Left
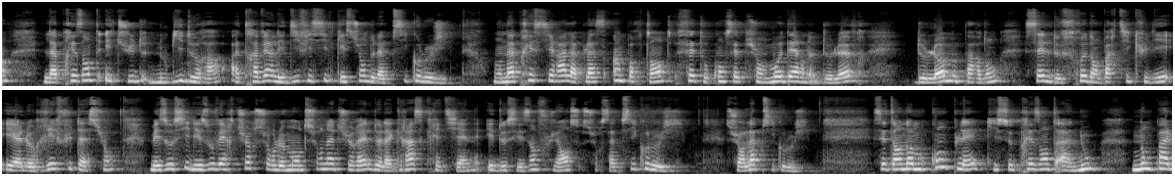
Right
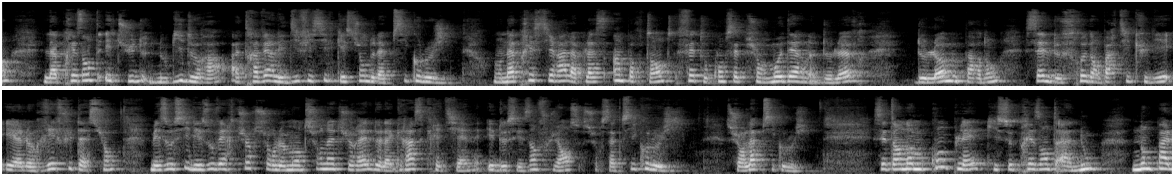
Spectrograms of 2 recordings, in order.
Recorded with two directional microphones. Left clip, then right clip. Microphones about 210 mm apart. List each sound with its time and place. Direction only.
0.4 s speech: 35° left (ahead or behind)
20.4 s speech: 35° left (ahead or behind)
